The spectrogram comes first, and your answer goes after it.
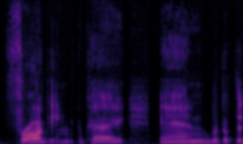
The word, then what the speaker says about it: phrogging: It's called frogging, okay? And look up the term. It's spelled Phrogging. Frogging, like a green frog, but with a Phro.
